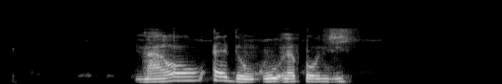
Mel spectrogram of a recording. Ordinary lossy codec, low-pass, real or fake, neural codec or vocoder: AAC, 24 kbps; 5.4 kHz; fake; codec, 16 kHz, 8 kbps, FunCodec, trained on LibriTTS, 25 frames a second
